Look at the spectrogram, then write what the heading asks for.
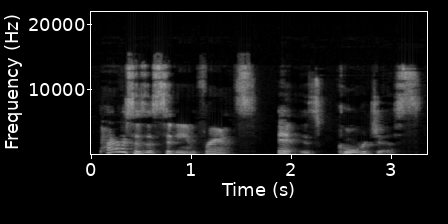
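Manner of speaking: usual speaking voice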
